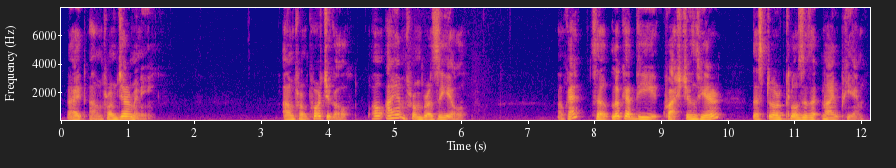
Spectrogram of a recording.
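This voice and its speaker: Guy teaching english, husky voice, bounces around in pitch a lot, keeps asking right?. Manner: patient, encouraging, often checks with "right?"; acts out sample questions with rising intonation. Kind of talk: ESL lesson.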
